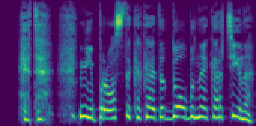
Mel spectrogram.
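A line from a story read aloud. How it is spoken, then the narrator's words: Shouted. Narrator (Russian): закричала Рози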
